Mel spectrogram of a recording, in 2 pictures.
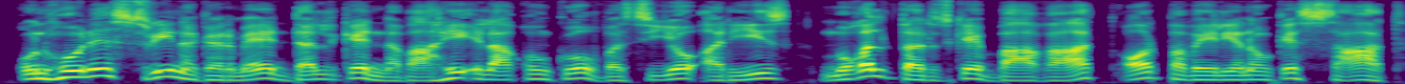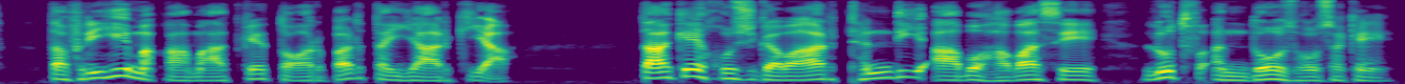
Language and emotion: Urdu, neutral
